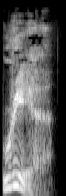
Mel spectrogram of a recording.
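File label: "rear", British English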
